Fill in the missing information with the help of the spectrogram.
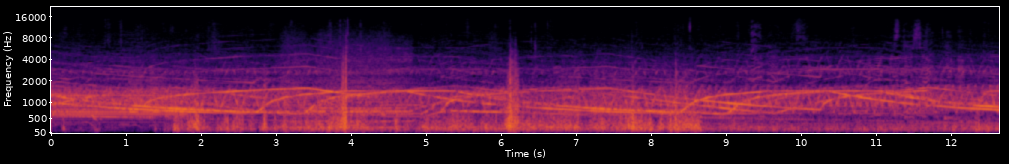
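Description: Several emergency-vehicle sirens wail at once, their pitches rising and falling out of step with each other as a convoy of police cars and a fire truck approaches. A couple of sharp knocks stand out about a third and halfway through.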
